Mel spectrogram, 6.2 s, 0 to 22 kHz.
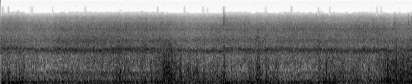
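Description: Wind buffeting the microphone over the running engine and road noise of a Kymco Like 125 scooter riding at speed, with a faint steady whine on top.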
